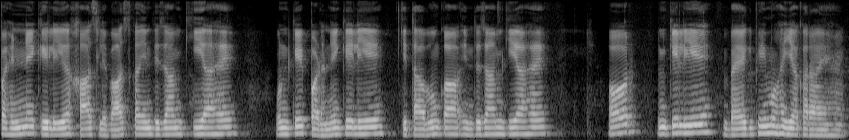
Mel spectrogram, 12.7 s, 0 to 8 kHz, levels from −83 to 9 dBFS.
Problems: none marked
